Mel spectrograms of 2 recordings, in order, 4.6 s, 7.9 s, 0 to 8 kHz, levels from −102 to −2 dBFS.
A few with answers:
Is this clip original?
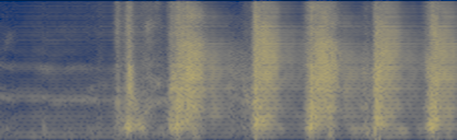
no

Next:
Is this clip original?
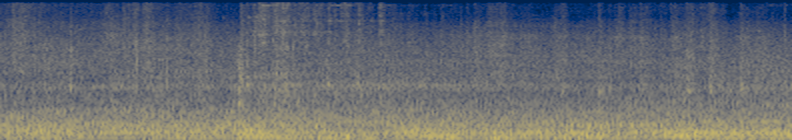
yes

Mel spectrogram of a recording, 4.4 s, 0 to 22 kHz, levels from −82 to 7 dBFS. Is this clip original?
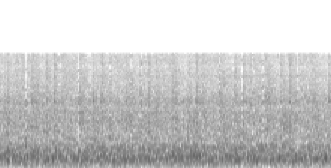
yes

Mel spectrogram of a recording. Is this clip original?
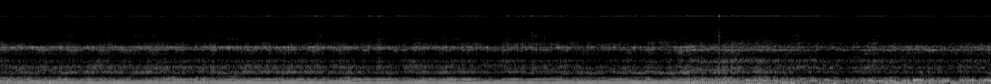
no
